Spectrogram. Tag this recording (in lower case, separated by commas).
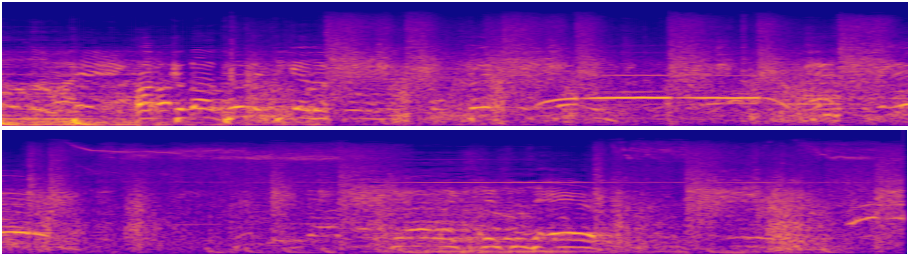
speech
